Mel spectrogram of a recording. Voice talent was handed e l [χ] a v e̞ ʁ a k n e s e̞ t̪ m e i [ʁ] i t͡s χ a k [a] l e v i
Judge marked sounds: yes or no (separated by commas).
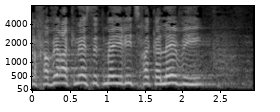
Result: yes, yes, yes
